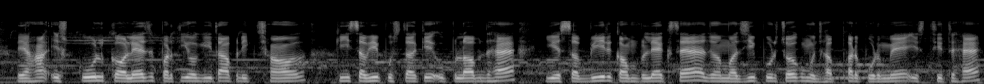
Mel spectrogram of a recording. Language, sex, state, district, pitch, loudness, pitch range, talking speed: Hindi, male, Bihar, Muzaffarpur, 155 Hz, -24 LUFS, 145-160 Hz, 130 wpm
